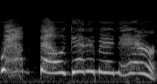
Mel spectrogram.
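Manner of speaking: urgent, very high yell. Recalling screaming down the hallway to a doctor during a Zoom call: retelling an urgent scream. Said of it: "I am screaming out her office".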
